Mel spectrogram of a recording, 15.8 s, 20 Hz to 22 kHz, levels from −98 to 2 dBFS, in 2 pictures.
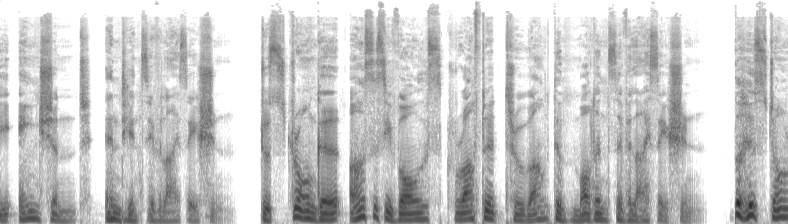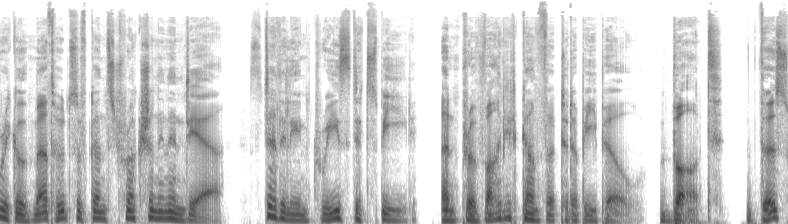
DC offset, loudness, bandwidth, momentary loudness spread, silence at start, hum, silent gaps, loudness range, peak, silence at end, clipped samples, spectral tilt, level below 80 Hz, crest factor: under 0.1%; -32 LUFS; over 20 kHz; 11 LU; 0 s; none; 2.37-2.60 s, 7.08-7.21 s, 10.18-10.27 s, 12.08-12.19 s, 14.36-14.42 s, 15.18-15.29 s; 4 LU; -8 dBFS; 0 s; under 0.1%; -5.5 dB/octave; -54 dBFS; 22 dB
